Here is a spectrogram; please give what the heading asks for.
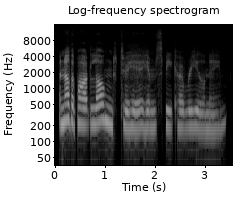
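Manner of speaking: usual speaking voice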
